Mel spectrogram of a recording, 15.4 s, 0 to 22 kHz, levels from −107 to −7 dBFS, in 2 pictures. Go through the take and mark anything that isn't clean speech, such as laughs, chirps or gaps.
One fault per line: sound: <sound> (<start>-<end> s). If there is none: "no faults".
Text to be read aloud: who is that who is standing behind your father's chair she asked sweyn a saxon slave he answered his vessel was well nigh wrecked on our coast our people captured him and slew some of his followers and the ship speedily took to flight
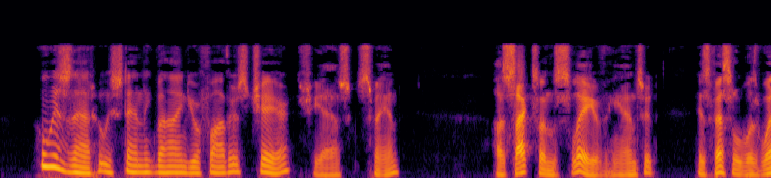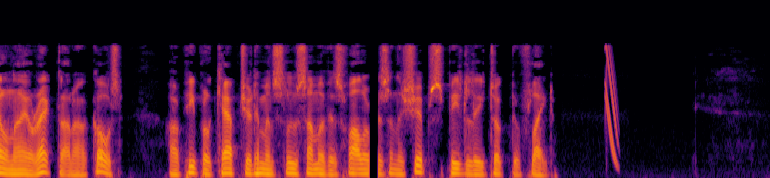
sound: dropout (11.4-11.5 s)
sound: chirp (13.8-13.9 s)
